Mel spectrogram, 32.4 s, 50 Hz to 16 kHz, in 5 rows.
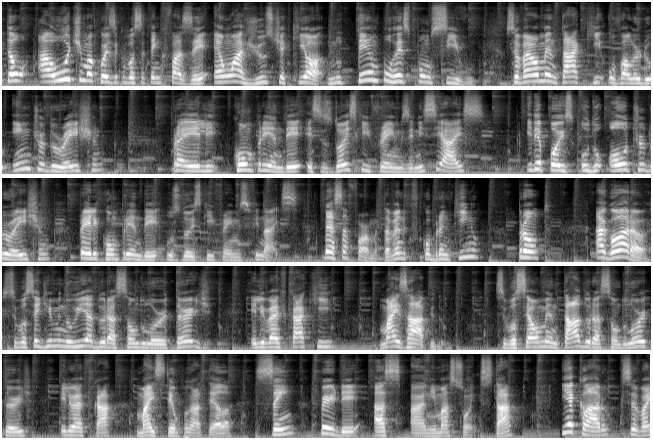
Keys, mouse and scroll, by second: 21.5 space, 26.0 space, 26.3 v, 31.0 space.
